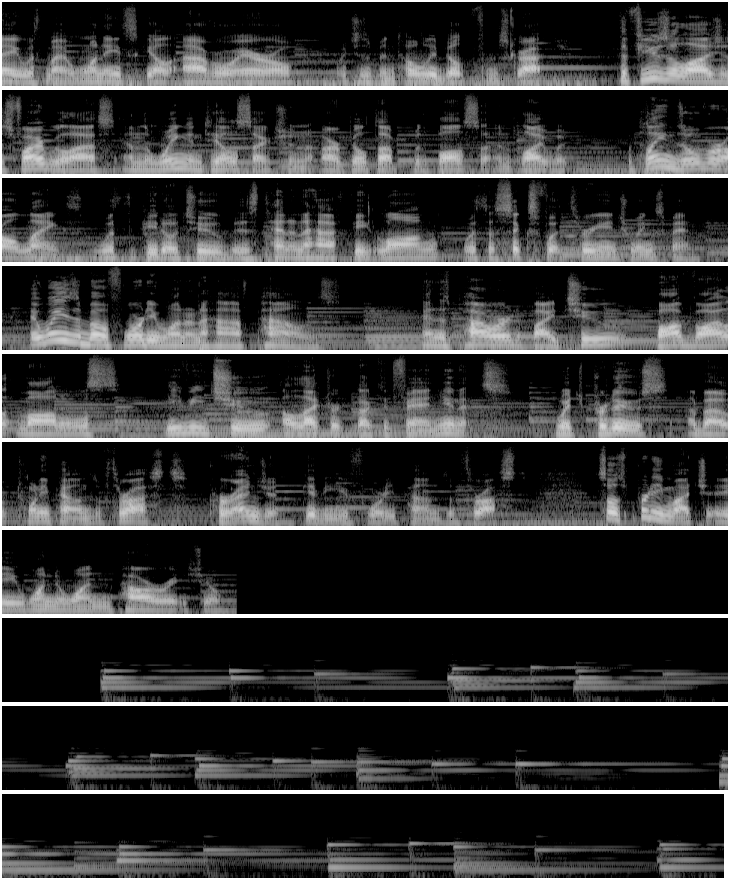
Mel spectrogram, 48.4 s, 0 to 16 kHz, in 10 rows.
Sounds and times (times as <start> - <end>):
Speech: 0.0 - 27.6, 28.2 - 30.6
Music: 0.0 - 30.6, 34.6 - 48.3.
